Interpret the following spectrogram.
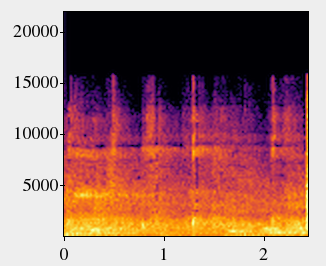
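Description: Table tennis rally: the plastic ball clicking sharply off the bats and table, about two hits a second.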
